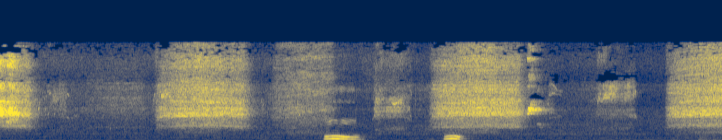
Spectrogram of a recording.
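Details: A captive Spix's screech owl chick, hand-managed since the egg, begging for food: two short, squeaky, arched calls about a second apart between rough, hissing bursts, over a steady low hum.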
